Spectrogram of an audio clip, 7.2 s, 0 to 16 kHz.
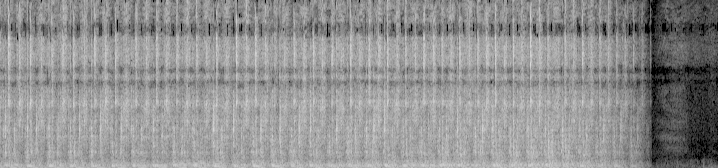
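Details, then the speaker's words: Renée stationary engine from the 1920s, unrun for years, low compression suspected from stuck rings: old engine chugs at a steady even beat about two and a half per second, then shuts off cleanly; restarted and running normally. "Donc comme vous avez pu le voir, on a réussi à démarrer le moteur."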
